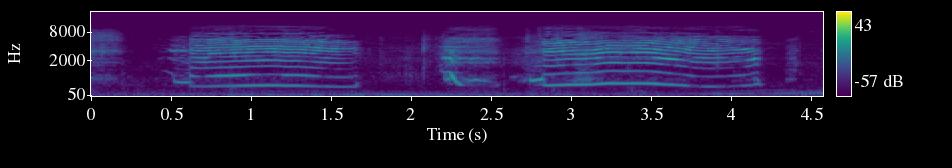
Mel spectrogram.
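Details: Two sustained tonal wailing cries from an infant girl with a short catch between them; ordinary infant cry.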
